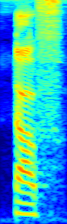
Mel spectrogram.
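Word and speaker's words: tough: কিন্তু ইংরেজির সাউন্ড আলাদা ইংরেজি শব্দে জিএইচ ফ হিসেবে উচ্চারিত হবে তবে অনেক সময় সাইলেন্ট থাকে এর উচ্চারণ হয় না সেটাও শেখাবো তো জিএইচ ফ হিসেবে উচ্চারিত হয় এরকম শব্দ হচ্ছে টাফ টি ও ইউ জি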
